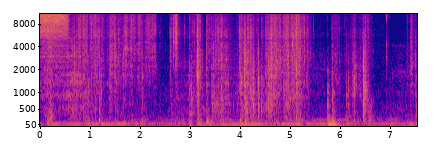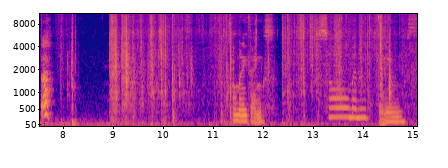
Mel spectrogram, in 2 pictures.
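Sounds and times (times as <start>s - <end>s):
paper sheets rustling: 0.4s - 6.7s, 8.9s - 15.0s.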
